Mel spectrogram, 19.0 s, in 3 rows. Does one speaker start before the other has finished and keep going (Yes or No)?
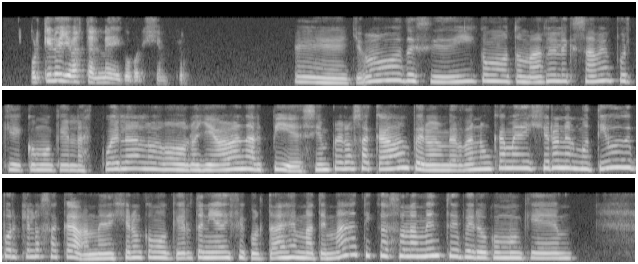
No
